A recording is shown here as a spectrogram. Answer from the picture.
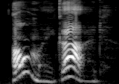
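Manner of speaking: loud, startled burst; shocked exclamation. Acted. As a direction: blurt it out, scandalized. Shocked by what she reads.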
